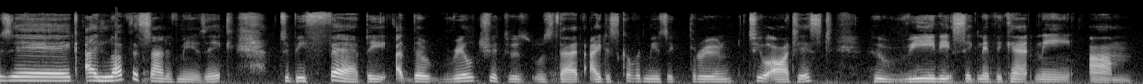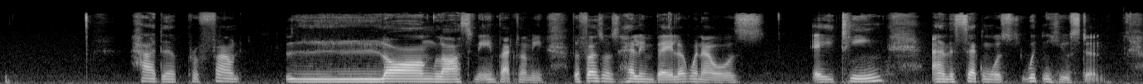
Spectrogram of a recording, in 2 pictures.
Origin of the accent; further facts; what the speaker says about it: Nigeria; moved away as an adult; now in London, United Kingdom; I always say I'm Anglo-Nigerian. My parents are from Nigeria, but I was born in London.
